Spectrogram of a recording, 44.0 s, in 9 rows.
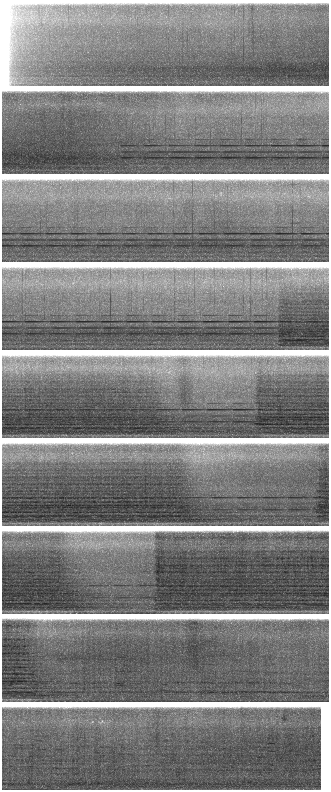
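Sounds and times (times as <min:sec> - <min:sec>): diesel locomotive engine drone: 0:00.1 - 0:44.0
locomotive air horn: 0:18.8 - 0:22.6, 0:23.4 - 0:27.8, 0:29.2 - 0:31.1, 0:31.7 - 0:35.5
high-pitched squeal: 0:35.0 - 0:40.4.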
